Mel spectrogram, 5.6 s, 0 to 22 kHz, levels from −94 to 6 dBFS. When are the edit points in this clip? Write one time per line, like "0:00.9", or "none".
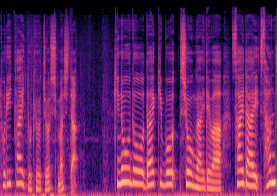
0:02.2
